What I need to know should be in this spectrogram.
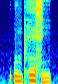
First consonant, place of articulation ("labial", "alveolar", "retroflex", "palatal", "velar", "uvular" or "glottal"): glottal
